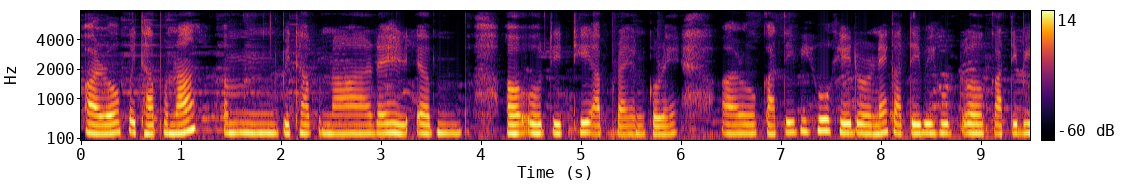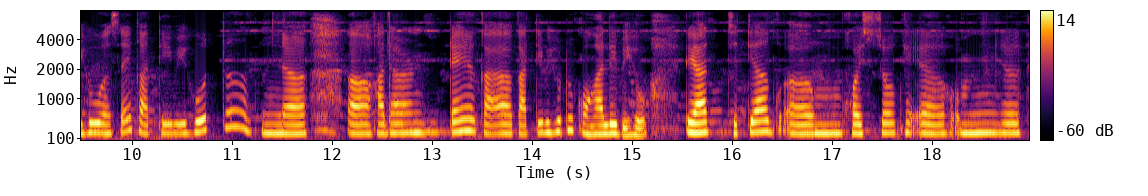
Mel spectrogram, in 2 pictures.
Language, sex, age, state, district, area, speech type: Assamese, female, 30-45, Assam, Charaideo, urban, spontaneous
